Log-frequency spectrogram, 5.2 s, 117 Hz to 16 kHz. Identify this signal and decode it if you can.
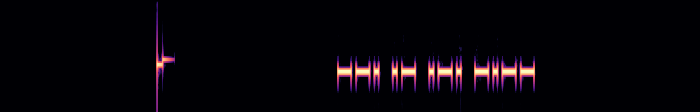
Morse code, heard as a keyed tone, about 34 wpm, 700 Hz. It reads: GARY
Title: USA Common Names - Max 4 Letters - 35wpm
